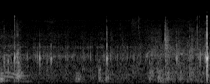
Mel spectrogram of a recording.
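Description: Water washing against a sailing yacht's hull, a steady hiss, with a few light clicks.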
